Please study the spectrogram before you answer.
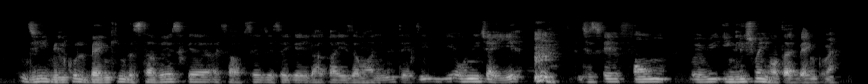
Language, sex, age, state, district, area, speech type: Urdu, male, 30-45, Delhi, Central Delhi, urban, spontaneous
